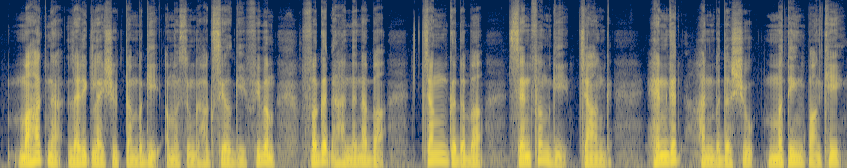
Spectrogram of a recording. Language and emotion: Manipuri, neutral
